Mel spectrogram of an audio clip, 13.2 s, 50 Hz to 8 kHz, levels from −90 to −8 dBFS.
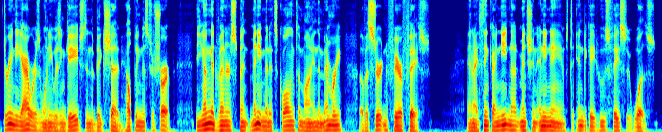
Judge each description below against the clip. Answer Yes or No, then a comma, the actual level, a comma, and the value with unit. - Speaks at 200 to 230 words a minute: Yes, fast, 205 wpm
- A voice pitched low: Yes, very low, 90 Hz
